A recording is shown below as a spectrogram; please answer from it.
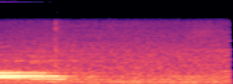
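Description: A held electronic chime chord of a few steady tones, the tail of an intro jingle, which stops about two-thirds of a second in. After it only a faint steady hiss remains.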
